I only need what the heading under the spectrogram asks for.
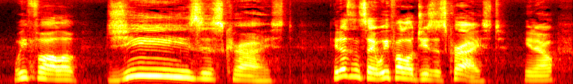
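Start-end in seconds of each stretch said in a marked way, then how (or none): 0.1-2.9 very slow, lulling hypnotist cadence. Questioning who talks like that and showing the way it is said, talking like a hypnotist. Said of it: "A hypnotist?".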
